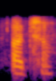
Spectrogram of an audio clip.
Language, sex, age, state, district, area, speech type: Hindi, female, 18-30, Uttar Pradesh, Sonbhadra, rural, conversation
